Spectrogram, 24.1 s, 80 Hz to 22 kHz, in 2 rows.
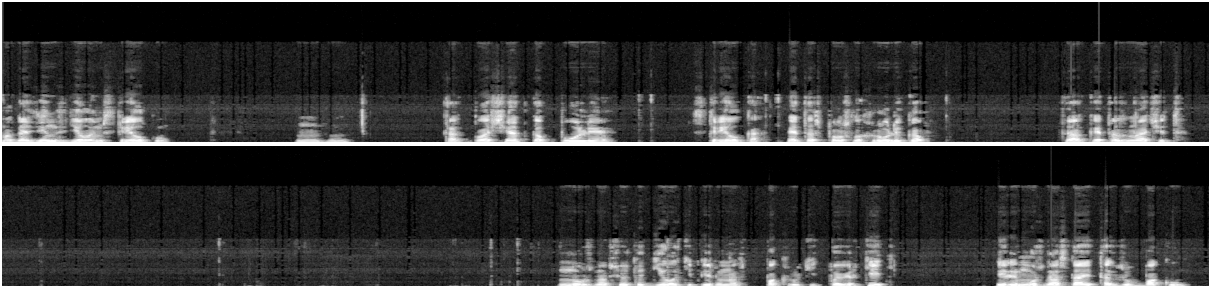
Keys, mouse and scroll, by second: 0.2-6.8 drag, 7.7 click, 8.7-9.7 middle drag, 8.7 scroll up 1, 12.6-14.6 drag, 17.2-19.2 drag.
